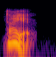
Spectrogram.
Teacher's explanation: the T in diet it's at the end of the word after a vowel it's a stop T don't say diet don't release a te diet he went on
